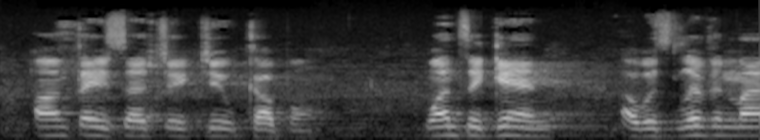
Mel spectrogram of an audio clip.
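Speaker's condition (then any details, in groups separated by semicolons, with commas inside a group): ALS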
